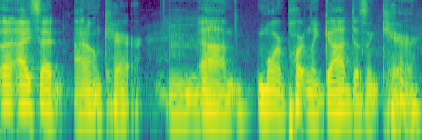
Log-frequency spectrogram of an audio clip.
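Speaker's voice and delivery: normal talking voice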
